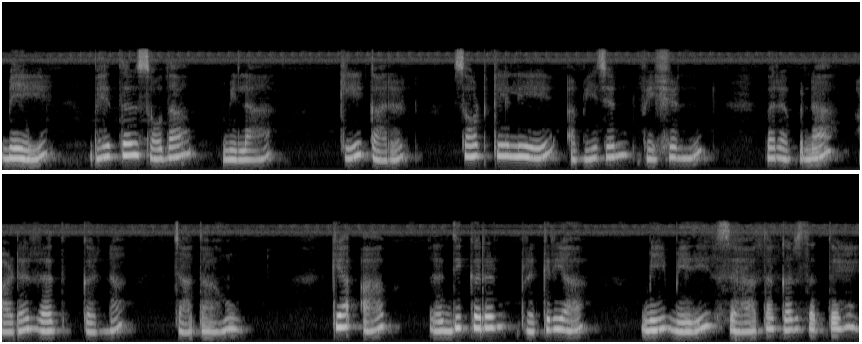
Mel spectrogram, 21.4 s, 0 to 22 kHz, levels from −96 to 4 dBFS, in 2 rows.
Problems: none marked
